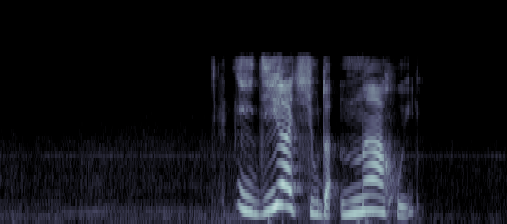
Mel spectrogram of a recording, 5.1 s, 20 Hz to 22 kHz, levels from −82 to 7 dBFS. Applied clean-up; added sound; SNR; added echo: none; none; none; none.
